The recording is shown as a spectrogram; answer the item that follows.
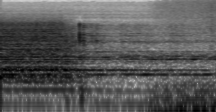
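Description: A held chord on an acoustic guitar ringing out and dying away over about a second and a half, the end of a take.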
